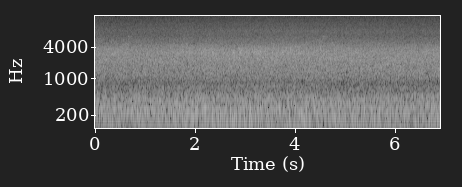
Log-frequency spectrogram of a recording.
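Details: Even broadband hiss, like rushing water or wind, throughout.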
